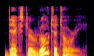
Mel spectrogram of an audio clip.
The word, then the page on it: dextrorotatory: British English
